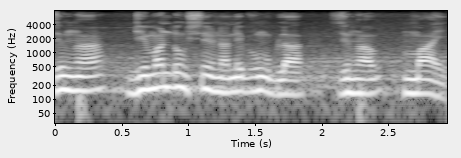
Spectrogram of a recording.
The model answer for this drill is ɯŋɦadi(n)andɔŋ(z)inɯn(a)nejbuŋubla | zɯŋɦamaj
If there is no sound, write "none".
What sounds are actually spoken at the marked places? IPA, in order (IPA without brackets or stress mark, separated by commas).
m, s, a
